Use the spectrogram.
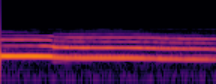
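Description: A single long wolf howl, loud, holding a steady, clear tone that dips slightly in pitch partway through and then sustains to the end, with no talking.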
